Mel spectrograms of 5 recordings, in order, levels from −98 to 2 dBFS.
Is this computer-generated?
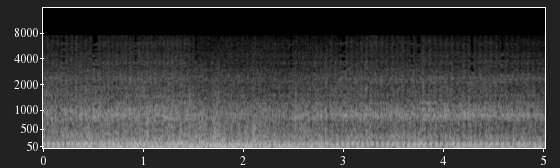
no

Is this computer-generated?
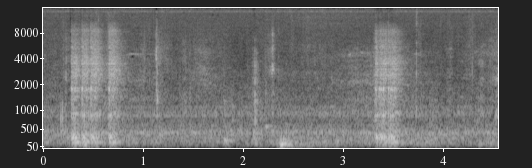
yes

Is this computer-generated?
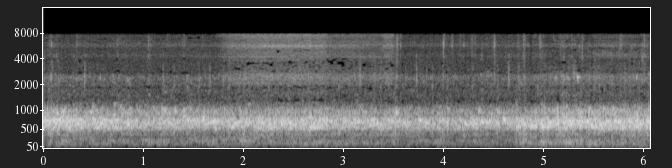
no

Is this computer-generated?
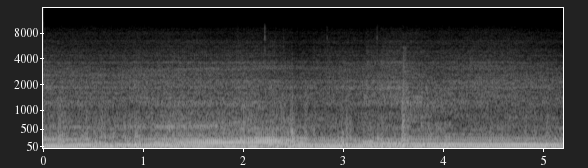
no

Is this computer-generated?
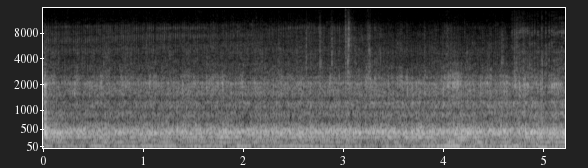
no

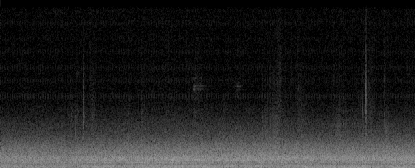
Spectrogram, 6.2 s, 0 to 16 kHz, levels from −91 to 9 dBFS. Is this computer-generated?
no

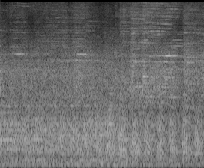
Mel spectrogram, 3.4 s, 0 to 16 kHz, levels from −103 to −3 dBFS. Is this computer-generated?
no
